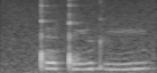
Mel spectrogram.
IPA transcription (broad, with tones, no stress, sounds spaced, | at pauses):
ǃ ø˧ ǃ yː˨˦ ɖʱ yː˨˦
